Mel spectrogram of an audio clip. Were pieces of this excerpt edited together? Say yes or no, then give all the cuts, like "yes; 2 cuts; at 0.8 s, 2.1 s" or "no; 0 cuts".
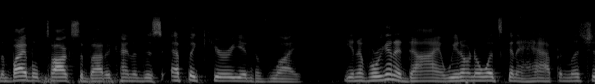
yes; 2 cuts; at 2.6 s, 3.3 s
